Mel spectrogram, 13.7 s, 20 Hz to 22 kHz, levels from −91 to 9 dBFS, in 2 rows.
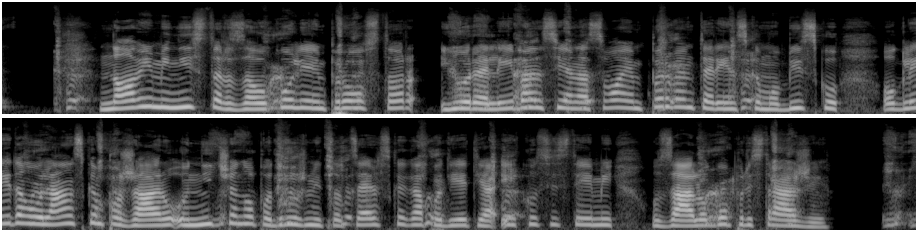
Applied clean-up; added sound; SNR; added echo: neural mask model Resemble Enhance denoiser.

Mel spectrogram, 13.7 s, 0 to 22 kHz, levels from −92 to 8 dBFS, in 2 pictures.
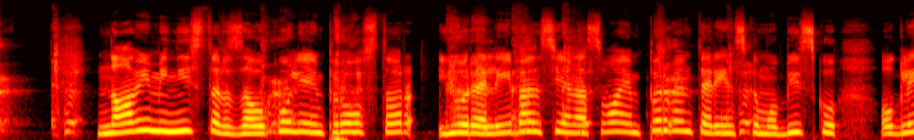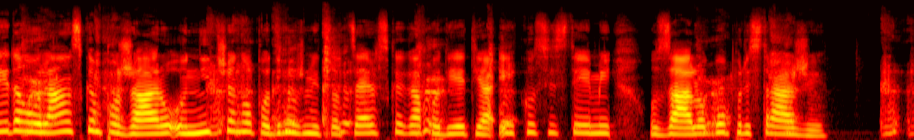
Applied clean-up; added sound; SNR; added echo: neural mask model RNNoise.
